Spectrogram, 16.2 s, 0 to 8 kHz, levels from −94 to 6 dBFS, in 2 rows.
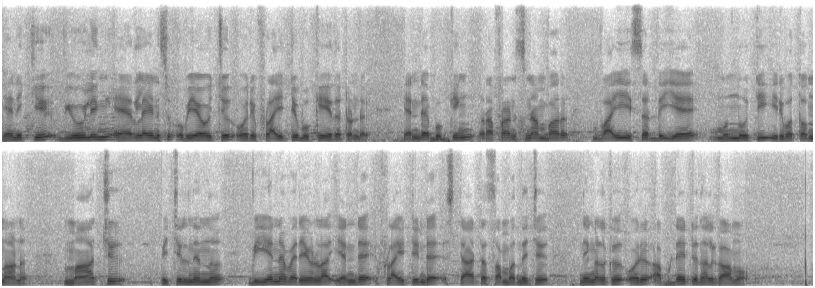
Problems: background sounds at intervals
